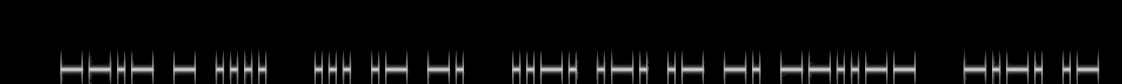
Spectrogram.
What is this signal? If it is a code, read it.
Morse code, heard as a keyed tone, about 17 wpm, 700 Hz. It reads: QTH SAN FRAN, CA
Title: Common QSO Phrases Encore 17wpm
